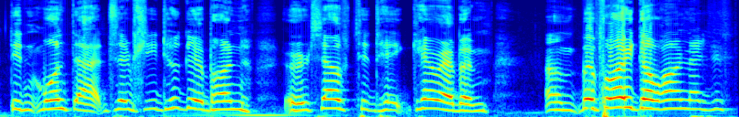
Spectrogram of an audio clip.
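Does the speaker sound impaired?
Yes: cerebral palsy; not degenerative.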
